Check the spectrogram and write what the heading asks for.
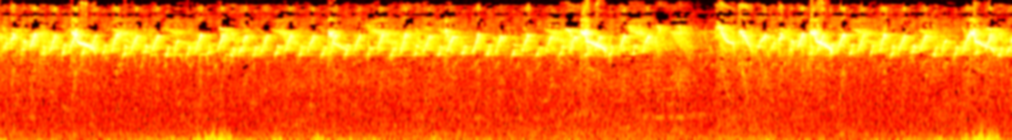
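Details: Female white-eye song used as masteran material, a long rolling trill; dense, rapid high-pitched twittering runs on steadily for ten seconds with short louder bursts and a slight dip in the middle.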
